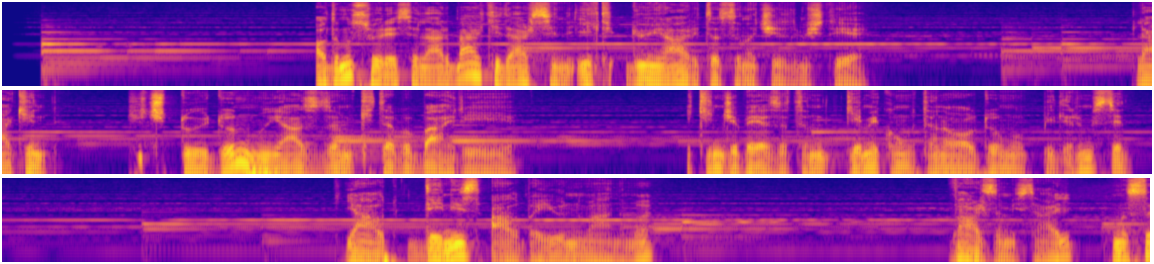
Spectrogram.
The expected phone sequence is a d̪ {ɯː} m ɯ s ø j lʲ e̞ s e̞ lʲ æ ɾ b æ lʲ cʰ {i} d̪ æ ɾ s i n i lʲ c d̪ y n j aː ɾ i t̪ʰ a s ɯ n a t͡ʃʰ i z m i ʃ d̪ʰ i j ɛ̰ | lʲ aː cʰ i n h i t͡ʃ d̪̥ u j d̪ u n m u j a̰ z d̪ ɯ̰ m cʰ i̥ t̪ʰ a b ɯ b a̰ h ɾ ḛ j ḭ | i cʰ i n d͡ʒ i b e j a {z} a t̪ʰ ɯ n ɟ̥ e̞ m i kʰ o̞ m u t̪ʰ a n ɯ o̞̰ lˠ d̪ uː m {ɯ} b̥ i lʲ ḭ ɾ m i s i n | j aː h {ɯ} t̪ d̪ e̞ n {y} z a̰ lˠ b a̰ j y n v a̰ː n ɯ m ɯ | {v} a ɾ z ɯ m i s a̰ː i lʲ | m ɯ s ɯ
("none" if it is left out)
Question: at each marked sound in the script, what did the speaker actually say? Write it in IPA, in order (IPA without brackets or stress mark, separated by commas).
ɯ, i, z, u, u, i, v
